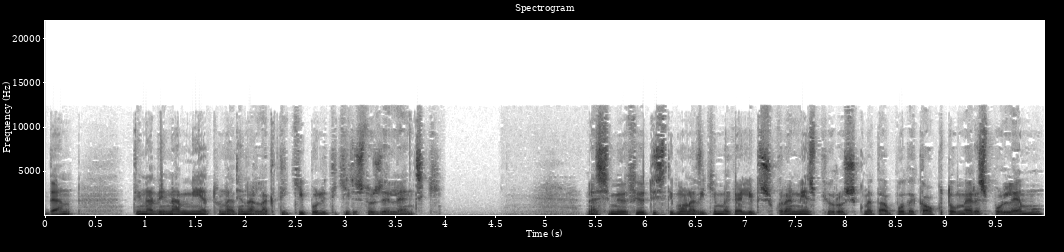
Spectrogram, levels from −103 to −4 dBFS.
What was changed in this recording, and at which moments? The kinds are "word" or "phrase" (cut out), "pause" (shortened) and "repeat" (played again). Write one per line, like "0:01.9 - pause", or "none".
0:01.9 - word
0:03.1 - word
0:06.2 - word
0:07.1 - word
0:07.8 - word
0:08.2 - word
